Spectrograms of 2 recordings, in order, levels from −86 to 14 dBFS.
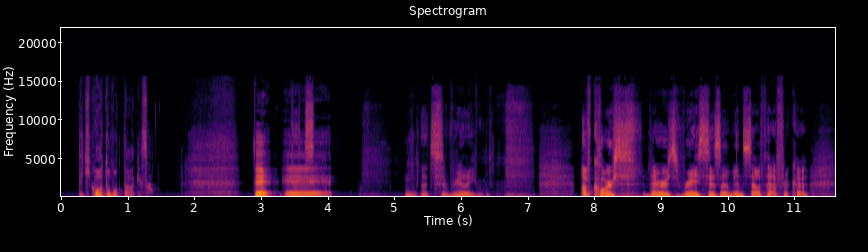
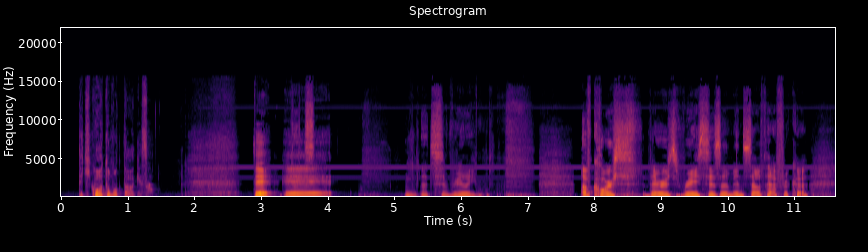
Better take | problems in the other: first | high-pitched whine; faint; from 2 s on; 4 kHz, 30 dB below the speech

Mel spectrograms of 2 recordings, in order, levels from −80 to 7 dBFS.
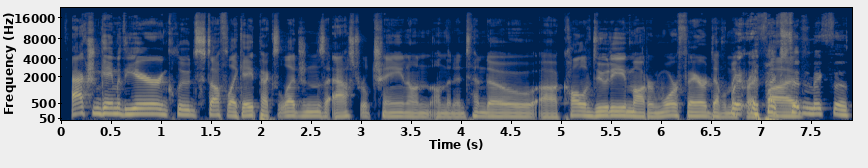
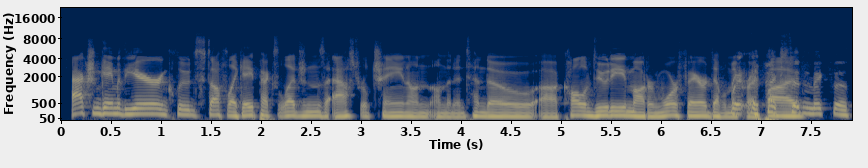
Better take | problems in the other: first | muffled; very; fading above 3 kHz

